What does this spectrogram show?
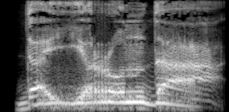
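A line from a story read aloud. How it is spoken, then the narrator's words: Forced-out words. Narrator (Russian): выдавил он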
